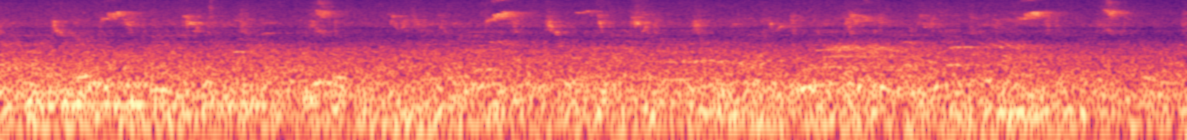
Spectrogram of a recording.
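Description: Small birds chirping, many short sharp high notes a few times a second, over a steady low background hum.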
